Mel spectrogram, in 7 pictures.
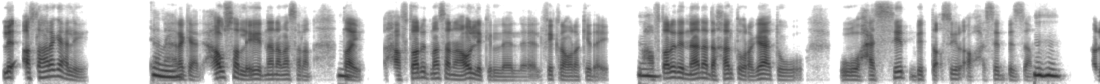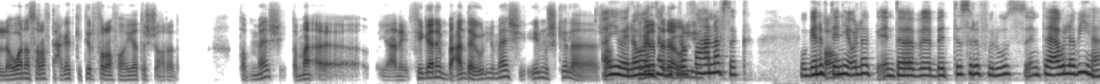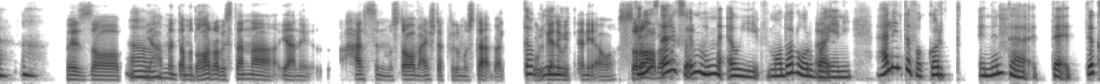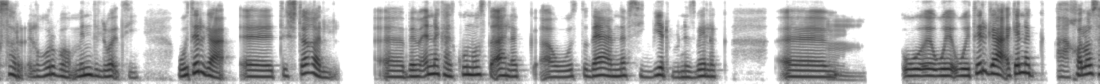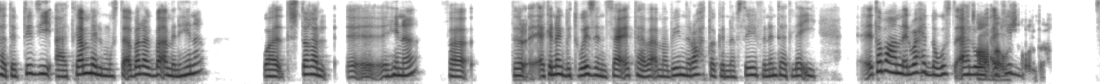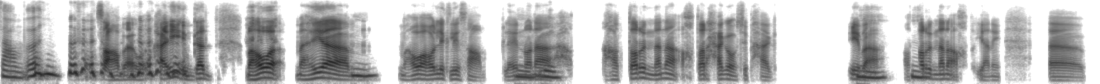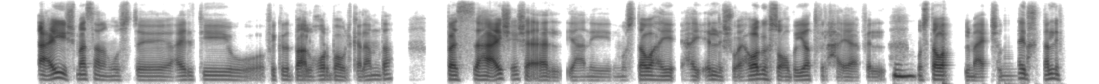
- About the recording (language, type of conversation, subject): Arabic, podcast, إزاي بتقرر بين راحة دلوقتي ومصلحة المستقبل؟
- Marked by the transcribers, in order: chuckle; laugh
